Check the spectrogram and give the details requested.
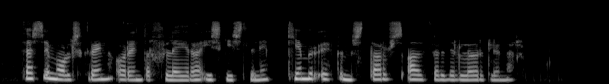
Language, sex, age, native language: Icelandic, female, 20-29, Icelandic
